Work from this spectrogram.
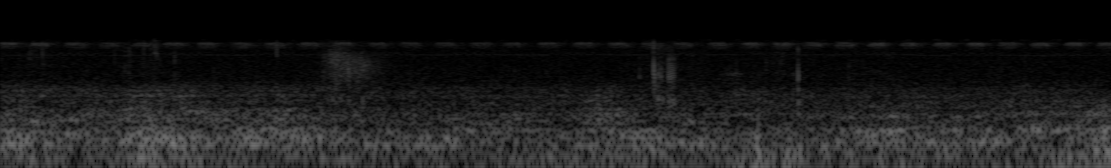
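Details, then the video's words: Insects calling on a summer night at a temple in Japan: a steady, high, pulsed chirping repeated about three times per second, over a low rumbling background with a few faint clicks. "Nighttime Temple Insect and Airplane Sounds Etc 夏の夜 虫の音"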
